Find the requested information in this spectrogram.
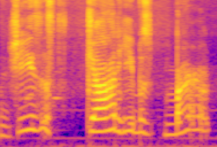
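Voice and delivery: high, slow, strained wail; a mother horrified at her burned son; anguished cry. Acted. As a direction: cry out in horror. Mother breaks down over son.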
